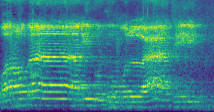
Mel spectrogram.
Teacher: Kalau digabung dengan kalimat sebelumnya hamzahnya tidak berbunyi, langsung warabaibukumul lati. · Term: hamzah wasol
